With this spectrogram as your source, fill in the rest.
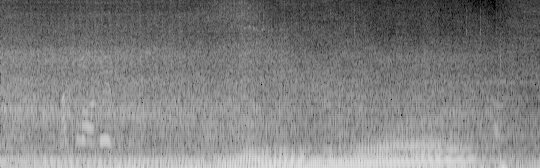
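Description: A Lotus Elan S engine rumbles steadily nearby, its pitch rising as it revs and pulls away, then fading slightly at the end.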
